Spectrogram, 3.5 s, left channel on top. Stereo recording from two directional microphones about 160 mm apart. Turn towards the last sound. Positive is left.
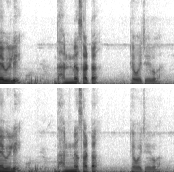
turn(degrees=10)  # may be behind; listen again after turning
